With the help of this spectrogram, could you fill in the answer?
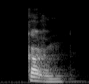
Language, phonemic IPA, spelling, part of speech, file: Dutch, /ˈkɑrə(n)/, karren, verb / noun, Nl-karren.ogg
- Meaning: plural of kar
